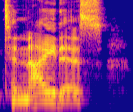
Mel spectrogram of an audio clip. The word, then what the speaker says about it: tinnitus: Yeah, and I've also heard that British people tend to emphasize the first syllable, but many Americans, including me, say tinnitus with the emphasis on the middle syllable. Anyway, now that we know we can say it either way, Kathy, would you be able to give us a brief explanation of tinnitus?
